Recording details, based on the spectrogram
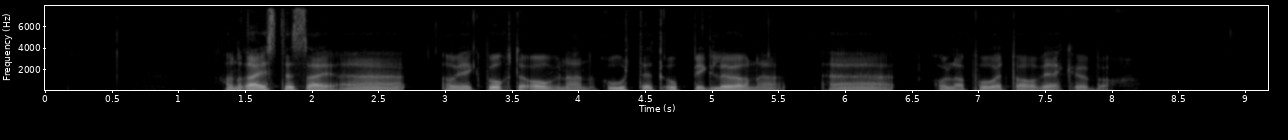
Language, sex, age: Norwegian, male, 34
